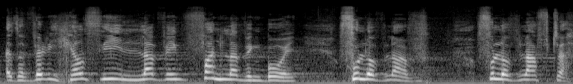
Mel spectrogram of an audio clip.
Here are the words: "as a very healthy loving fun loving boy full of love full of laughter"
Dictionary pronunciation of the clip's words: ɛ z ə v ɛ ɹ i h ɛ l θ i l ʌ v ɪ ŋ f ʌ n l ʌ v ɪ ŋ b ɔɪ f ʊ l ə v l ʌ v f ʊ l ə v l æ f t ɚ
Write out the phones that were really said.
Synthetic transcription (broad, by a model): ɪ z ə v ɛ ɹ i h ɛ l θ i l ʌ v ɪ ŋ f ʌ n l ʌ v ɪ ŋ b ɔɪ f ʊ l ə v l ʌ v f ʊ l ə v l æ f t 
